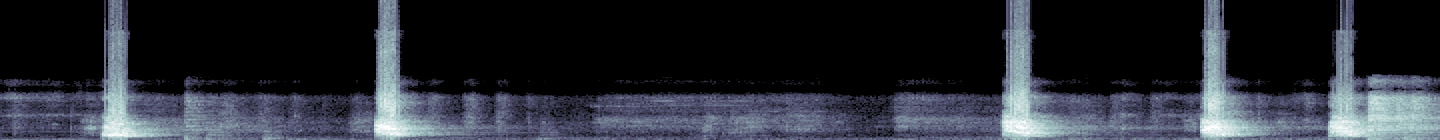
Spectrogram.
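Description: A Boston terrier gives sharp, short barks, spaced irregularly with brief pauses between them.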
